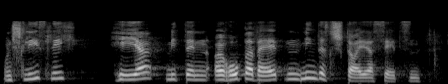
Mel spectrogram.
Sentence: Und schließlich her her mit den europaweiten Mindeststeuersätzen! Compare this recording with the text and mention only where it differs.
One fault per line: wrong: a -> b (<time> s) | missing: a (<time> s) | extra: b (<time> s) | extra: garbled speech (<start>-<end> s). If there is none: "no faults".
missing: her (1.5 s)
